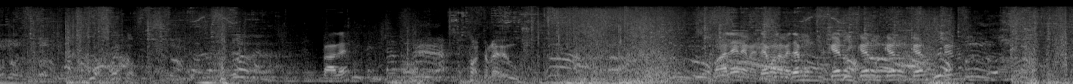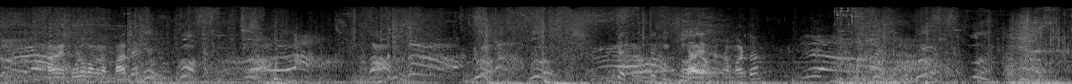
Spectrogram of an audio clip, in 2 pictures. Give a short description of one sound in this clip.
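Axe blows and shield strikes thud and clang in a fight.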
